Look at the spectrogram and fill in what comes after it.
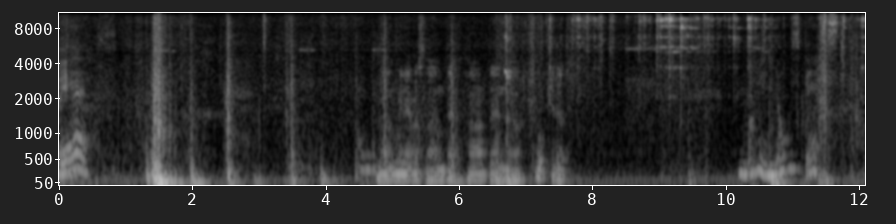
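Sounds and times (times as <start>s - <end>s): key jingling against metal handle: 7.3s - 12.0s.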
